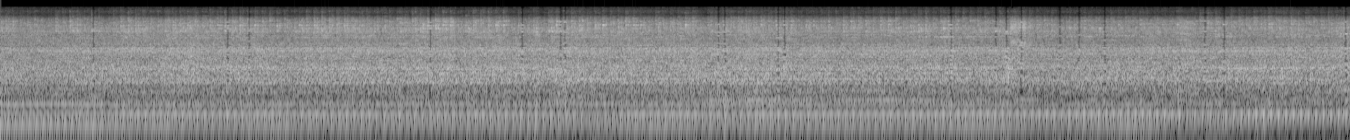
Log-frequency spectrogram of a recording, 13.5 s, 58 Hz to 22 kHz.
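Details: Toro zero-turn mower, small single engine, sat about 10 years; settles into a steady, even idle with no misses, knocks or surging; runs healthy.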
